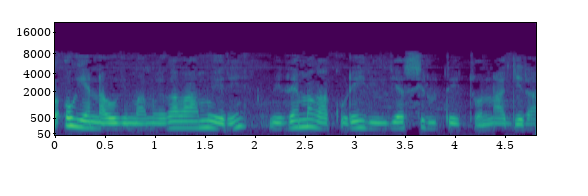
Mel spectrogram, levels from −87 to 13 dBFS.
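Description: From start to end the speech sounds watery and swirly, with smeared attacks, and nothing is heard above about 8.3 kHz. The likely cause is MP3 compression at a starved bitrate, fitting around 32 kbps, cutting the treble and toggling weak frequency lines between frames.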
